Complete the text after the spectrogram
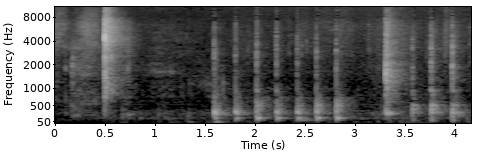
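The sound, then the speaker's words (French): A fist bangs on a table: one isolated knock, then a quick run of many dull, evenly spaced thumps, fairly faint and with no talking. “On tape sur la table avec le poing.”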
